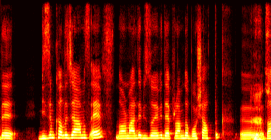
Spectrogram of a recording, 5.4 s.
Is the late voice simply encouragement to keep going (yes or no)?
yes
